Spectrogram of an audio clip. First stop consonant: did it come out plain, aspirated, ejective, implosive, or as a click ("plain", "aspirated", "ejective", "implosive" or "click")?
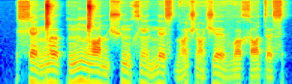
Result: click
